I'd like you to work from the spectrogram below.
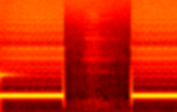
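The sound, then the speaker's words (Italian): A telephone busy tone after a dropped call: a steady, mid-pitched beep sounds for half a second, cuts to silence for half a second, then returns, loud and evenly paced with no voices. “È caduta la linea, ok.”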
